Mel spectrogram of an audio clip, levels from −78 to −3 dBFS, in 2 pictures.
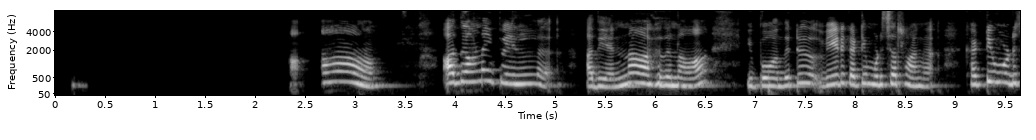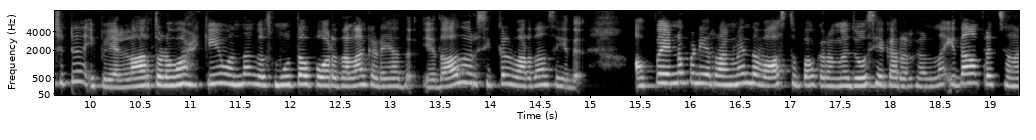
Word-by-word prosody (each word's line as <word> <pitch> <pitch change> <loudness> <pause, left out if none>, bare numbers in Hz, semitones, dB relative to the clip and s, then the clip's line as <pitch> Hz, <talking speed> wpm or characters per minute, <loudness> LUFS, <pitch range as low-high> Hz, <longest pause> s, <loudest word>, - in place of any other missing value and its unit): ம். 265 -2 -25 2.0
ஆ. - - -5 0.3
ஆ. - - -1 1.2
அது 345 +1 +2
ஆனா 385 +2 -4
இப்ப 355 -2 -8
இல்ல. 310 0 -3 0.5
அது 235 +1 -2
என்ன 265 +7 0 0.2
ஆகுதுன்னா, 270 -5 +1 0.7
இப்போ 250 +1 -1
வந்துட்டு 255 +6 -3 0.2
வீடு 305 +4 +3
கட்டி 290 +3 +1
முடிச்சுர்றாங்க. 280 -4 -1 0.4
கட்டி 290 +6 0
முடிச்சுட்டு 335 +2 -2 0.2
இப்ப 250 -2 -7
எல்லாத்தோட 260 +5 +4
வாழ்க்கையும் 305 +2 +1
வந்து 295 +2 +2
அங்க 285 -3 +1
ஸ்மூத்தா 280 +2 +3
போறதெல்லாம் 265 +1 +2
கெடையாது. 245 +1 -5 0.2
ஏதாவது 255 +9 +2
ஒரு 310 - -3
சிக்கல் 285 0 -3
வரதான் 275 +3 -1
செய்யுது. 250 +3 -6 0.6
அப்ப 255 +4 -7
என்ன 335 +2 +1
பண்ணிர்றாங்கன்னா, 310 -2 +1
இந்த 315 - +3
வாஸ்து 260 +3 +2
பாக்கிறவங்க, 255 -2 -2
ஜோசியக்காரர்கள் 255 -3 -1
எல்லாம், 280 +5 -6
இதான் 330 +3 +4
பிரச்சனை. 285 -4 -2
280 Hz, 125 wpm, -23 LUFS, 255-310 Hz, 2.0 s, எல்லாத்தோட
